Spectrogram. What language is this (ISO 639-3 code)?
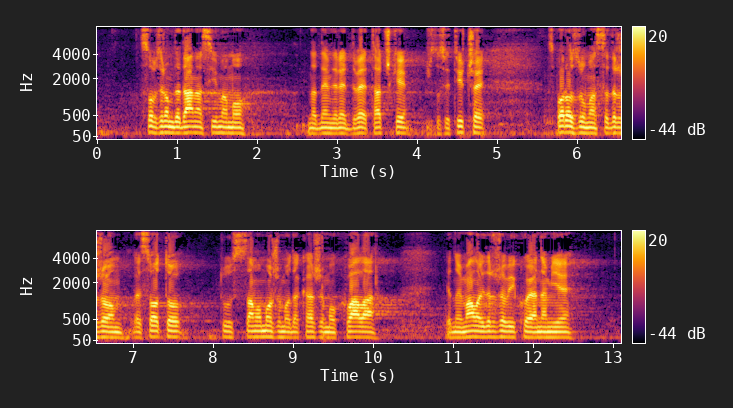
srp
